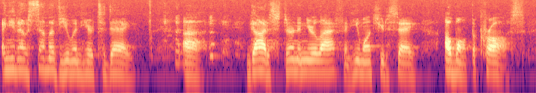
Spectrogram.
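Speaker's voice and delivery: hushed preacher stage whisper. Retelling a trendy pastor speaking to a stadium crowd, in his half-whispering pastor voice. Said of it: "he gets into his whispering pastor voice".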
